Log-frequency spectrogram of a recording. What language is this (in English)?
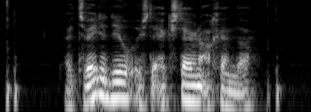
Dutch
